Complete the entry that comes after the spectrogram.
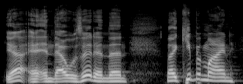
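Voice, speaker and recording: A man from Puerto Rico with a Puerto Rican accent, co-hosting a casual podcast chat and telling animated stories. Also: a little high, fairly quick, no room sound, studio quality. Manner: animated storyteller, laughs often. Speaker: podcast co-host.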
